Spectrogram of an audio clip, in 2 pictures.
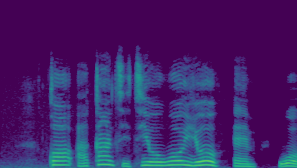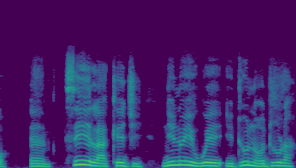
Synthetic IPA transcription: kɔ˦a˨ka˦n̩˨ti˨tʰi˦o˦wo˦jo˦ | ɛ˨m̩˨ | wɔ˨ | ɛ˨m̩˨ | si˦i˦˨la˨ke˧d͡ʒi˨ | nĩ˦nũ˦i˨we˧i˨du˦nɔ̃˨˦du˦ɾa˧

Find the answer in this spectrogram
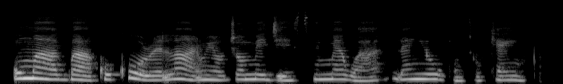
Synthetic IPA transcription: o˦mãː˦a˧ɡ͡ba˨a˨ko˨˧kʰo˦˨ɾɛ˨˦la˦˨ɾ̃ĩ˧˦ɔ˧d͡ʒɔ˦me˦˨d͡ʒe˧sĩ˦mɛ˦wa˨˦lɛ˦j̃ĩ˦o˦˨ɡũ˨to˨˦kɛ̃˦ĩ˦˨

